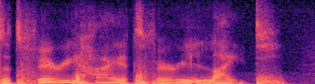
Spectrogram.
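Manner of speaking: whispered. Retelling how a client answered a question: imitating a client whispering. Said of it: "she starts whispering".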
